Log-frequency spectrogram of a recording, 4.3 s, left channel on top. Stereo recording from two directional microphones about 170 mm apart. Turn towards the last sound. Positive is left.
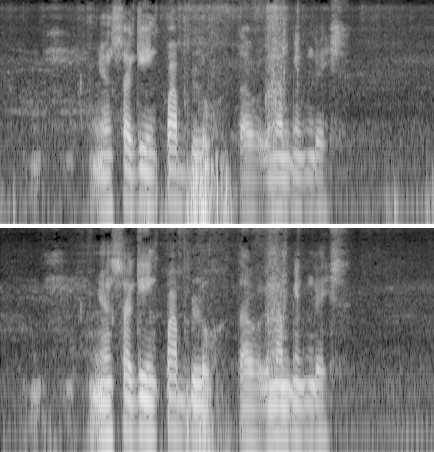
turn(degrees=-50)  # may be behind; listen again after turning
